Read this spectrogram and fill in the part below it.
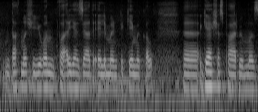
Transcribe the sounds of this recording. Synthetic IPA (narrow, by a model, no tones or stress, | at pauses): t̪ɐt̪ʰmɐʃijuʋɐnfaːɾjazʲjaːd̪elimeɳʈkemikɐl | ɡɛːʃɐspʰaːɾmimɐz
